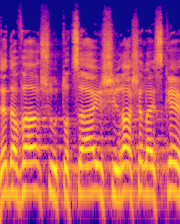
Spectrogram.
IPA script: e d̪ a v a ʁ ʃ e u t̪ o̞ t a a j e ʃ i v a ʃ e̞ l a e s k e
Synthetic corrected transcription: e d̪ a v a ʁ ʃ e u t̪ o̞ t͡s a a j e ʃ i ʁ a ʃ e̞ l a e s k e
